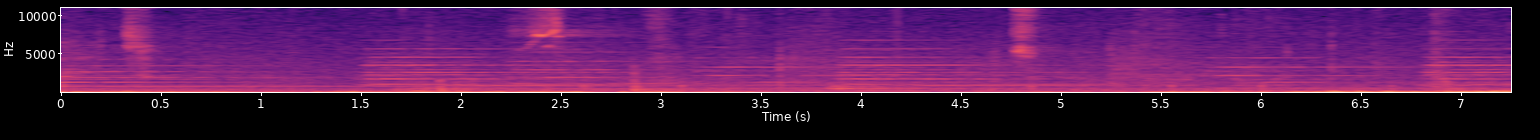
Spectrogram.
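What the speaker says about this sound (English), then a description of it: "Wait till the bell rings." A bell rings before a council meeting, its sustained ringing tones carrying over a constant low room rumble for several seconds, with no talk.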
